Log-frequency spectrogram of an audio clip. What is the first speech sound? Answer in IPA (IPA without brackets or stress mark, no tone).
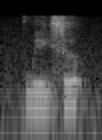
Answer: k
